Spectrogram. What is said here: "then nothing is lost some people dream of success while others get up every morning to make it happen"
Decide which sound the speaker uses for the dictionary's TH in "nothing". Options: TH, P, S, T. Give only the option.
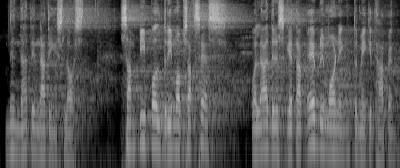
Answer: T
